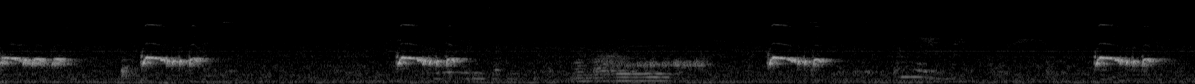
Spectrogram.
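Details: Caged zebra dove of local stock singing often: five short bright trilled coos spaced two to four seconds apart, with a brief softer mixed sound in the middle.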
